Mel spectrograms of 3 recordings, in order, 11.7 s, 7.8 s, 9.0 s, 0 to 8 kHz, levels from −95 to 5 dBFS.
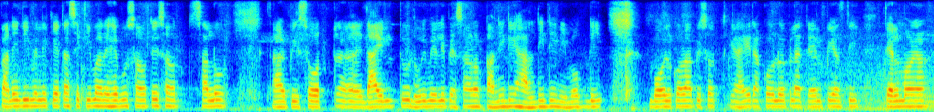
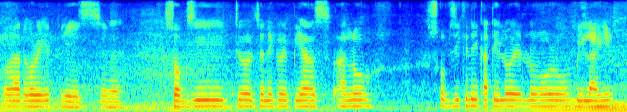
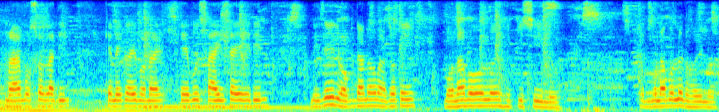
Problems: constant background noise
